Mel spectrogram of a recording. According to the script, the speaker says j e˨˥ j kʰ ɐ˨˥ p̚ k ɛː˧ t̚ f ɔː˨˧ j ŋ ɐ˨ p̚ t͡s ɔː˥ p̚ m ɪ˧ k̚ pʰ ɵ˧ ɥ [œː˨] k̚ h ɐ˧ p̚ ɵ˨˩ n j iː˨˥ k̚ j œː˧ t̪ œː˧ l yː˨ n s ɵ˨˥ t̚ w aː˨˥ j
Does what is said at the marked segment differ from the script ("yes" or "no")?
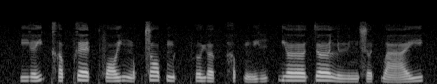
no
